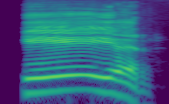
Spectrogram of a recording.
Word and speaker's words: care: था, CARE, ठीक है, जब किसी शब्द के लास्ट में ई आता है तो हम लोग ई का उच्चारण नहीं करते हैं, ई का उच्चारण नहीं करते हैं, ठीक है। अभी इसका उच्चारण देखो क्या है, केयर, है ना, केयर, यह भी बोलते हैं इसको हम लोग, केयर भी बोलते हैं, दोनों साउंड आता है, ये दोनों ही सही है, केयर, ठीक है।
